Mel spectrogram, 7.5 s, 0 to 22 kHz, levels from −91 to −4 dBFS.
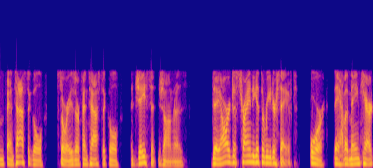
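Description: A speech clip carried over G.711 telephone coding, with everything above 4 kHz gone. At 4.68 to 4.71 s, just before "trying to get the", about 30 ms of audio is lost to packet loss with pitch repetition, a gap that fits three 10 ms packets. The receiver filled it by looping the last pitch period, so the sound briefly holds on a slightly buzzy, frozen tone. A plain dropout would instead leave silence or a click at that point.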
